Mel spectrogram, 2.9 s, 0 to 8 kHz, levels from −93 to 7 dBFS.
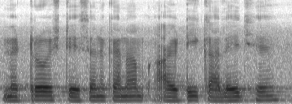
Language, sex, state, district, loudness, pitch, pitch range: Hindi, male, Uttar Pradesh, Lucknow, -14 LUFS, 115 Hz, 110-120 Hz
